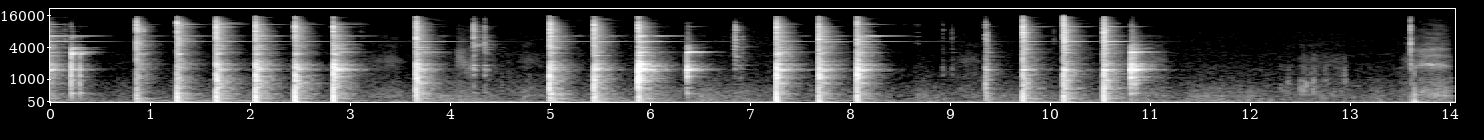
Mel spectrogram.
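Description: Hand hammer striking red-hot steel on an anvil, about two to three blows a second in short runs, each with a brief metallic ring. The blows stop about eleven seconds in.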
